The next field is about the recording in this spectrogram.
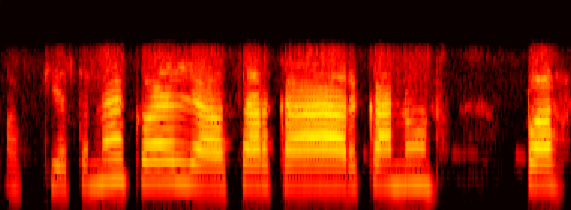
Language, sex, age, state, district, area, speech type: Maithili, female, 30-45, Bihar, Sitamarhi, urban, conversation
